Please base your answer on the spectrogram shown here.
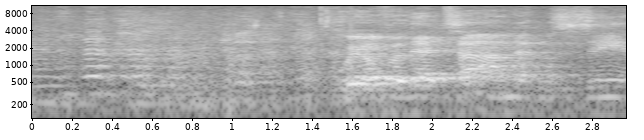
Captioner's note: audience laughs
